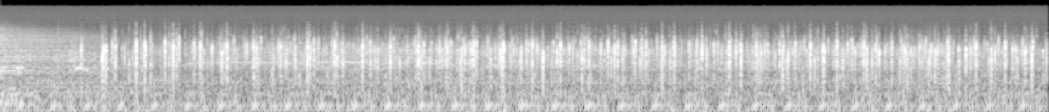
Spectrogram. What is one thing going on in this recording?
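Drums and mallet percussion play a quick, busy rhythm outdoors.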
